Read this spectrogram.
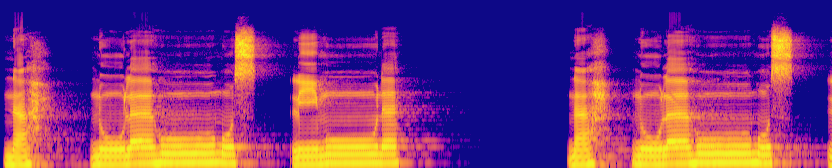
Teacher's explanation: Huruf mu kita panjangkan 2 harokat karena terdapat waw sukun di depannya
